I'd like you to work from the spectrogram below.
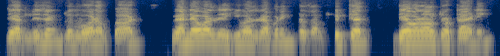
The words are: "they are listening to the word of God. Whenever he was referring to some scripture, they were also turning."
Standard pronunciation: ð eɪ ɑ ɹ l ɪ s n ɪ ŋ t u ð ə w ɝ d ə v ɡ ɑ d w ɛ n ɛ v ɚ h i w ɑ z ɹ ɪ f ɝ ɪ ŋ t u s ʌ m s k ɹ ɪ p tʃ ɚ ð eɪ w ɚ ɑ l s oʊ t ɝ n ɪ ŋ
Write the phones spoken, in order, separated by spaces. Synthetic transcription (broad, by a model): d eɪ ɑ ɹ l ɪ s ɪ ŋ t u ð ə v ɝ d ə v ɡ ɑ d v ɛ n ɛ v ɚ h i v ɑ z ɹ ɪ f ɝ ɪ ŋ t u s ʌ m s k ɹ ɪ p tʃ ɚ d eɪ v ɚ ɑ l s oʊ t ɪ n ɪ ŋ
